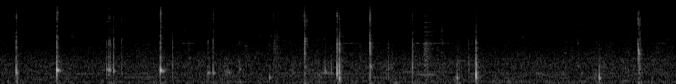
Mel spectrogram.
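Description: A man chewing raw sea squirt (meongge) close to a lapel microphone: short, sharp wet mouth clicks at irregular intervals, about one or two a second.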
